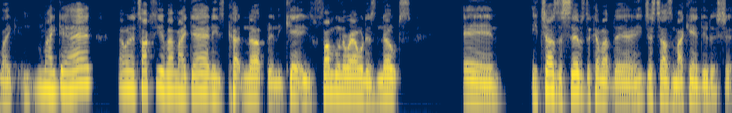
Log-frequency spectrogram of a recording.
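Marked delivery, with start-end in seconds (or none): 0.6-3.5 put-on childlike voice, pitched higher. Speaker describes Roman starting his dad's eulogy, childlike Roman impression. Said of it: "He sounds like a child".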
